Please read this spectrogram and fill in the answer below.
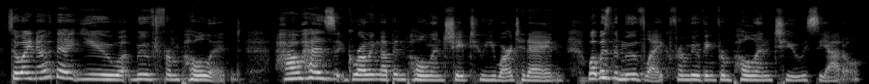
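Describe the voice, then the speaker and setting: A woman's voice: on the high side, normal speed, darkish tone. A woman hosting an interview podcast, reading a guest introduction and asking friendly questions. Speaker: podcast host.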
